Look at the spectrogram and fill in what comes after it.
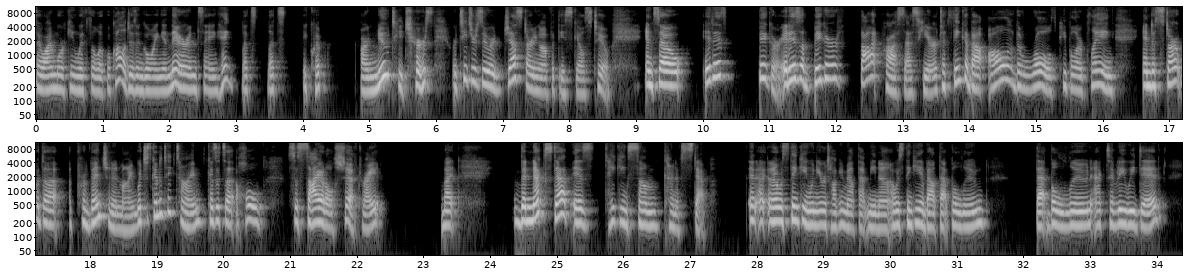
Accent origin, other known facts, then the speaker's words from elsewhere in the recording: United States; also born or lived in Canada; I grew up in the American system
